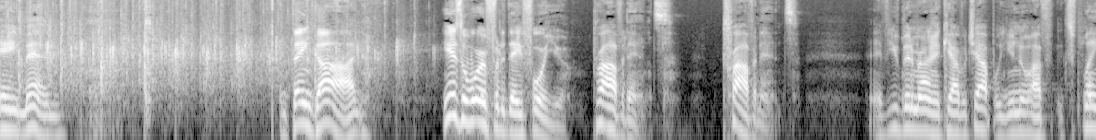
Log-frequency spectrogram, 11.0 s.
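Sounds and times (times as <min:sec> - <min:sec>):
speech: 0:00.0 - 0:00.7, 0:02.8 - 0:03.8, 0:04.4 - 0:08.0, 0:08.7 - 0:10.9
audience clapping hands: 0:00.0 - 0:05.1.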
